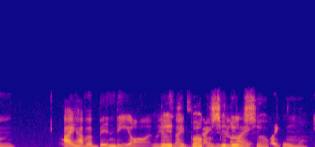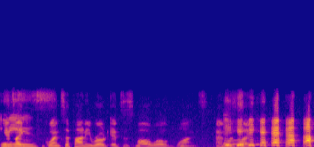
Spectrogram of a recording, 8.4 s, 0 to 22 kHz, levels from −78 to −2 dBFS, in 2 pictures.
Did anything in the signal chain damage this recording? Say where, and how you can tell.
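Yes. The call processing stage cut into the speech at 2.51 to 2.76 s, 2.98 to 3.73 s and 4.16 to 4.39 s. Level drops by about 10, 20 and 15 dB before it recovers. This pattern points to speech suppressed in double talk: the echo canceller, likely overlapped by far-end audio, ducked the near talker. Packet loss would leave abrupt gaps or smeared concealment rather than these graded dips.

A second fault enters at the driver or buffer stage from 5.77 to 8.29 s. The sound turns rough and slightly doubled, with fixed notches starting near 30 Hz and repeating at even spacing. That is channel delay (comb filtering): one channel lags by around 20 ms and is summed to mono, so shared content cancels at regular frequencies. Codec band-limiting would cut only the top end, not carve repeating notches across the spectrum.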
